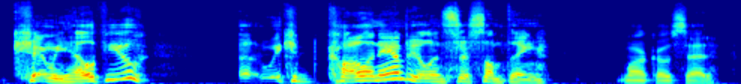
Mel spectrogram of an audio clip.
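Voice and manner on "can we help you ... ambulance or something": higher, louder flustered voice; anxious offer. A narrator's reading. Marco offering help to the dying alien, flustered and loud. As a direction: blurt it out in a fluster.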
